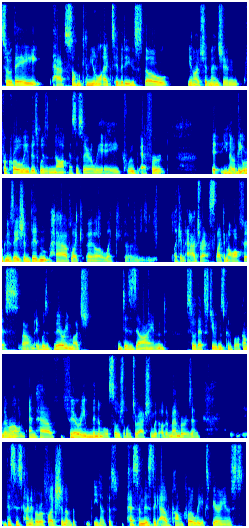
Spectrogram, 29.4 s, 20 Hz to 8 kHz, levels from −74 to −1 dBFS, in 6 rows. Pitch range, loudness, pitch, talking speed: 115-130 Hz, -29 LUFS, 120 Hz, 155 wpm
